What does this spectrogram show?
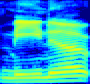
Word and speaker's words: Mina: I felt my face light up as I realized Mina rhymes with Wiener.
